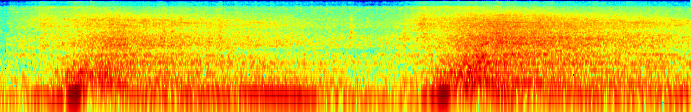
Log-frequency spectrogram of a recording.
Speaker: Still revs up just fine. Boy, that made that uh made a little bit more noise out of that uh engine, didn't it? Yep, she runs just fine.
